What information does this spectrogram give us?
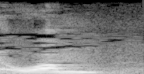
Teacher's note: এখানে ওয়াও গিয়ে মিমকে ধরেছে, ওয়াম হবে।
